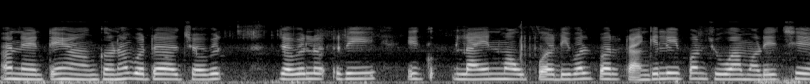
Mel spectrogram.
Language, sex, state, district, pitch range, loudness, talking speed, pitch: Gujarati, female, Gujarat, Valsad, 235-255 Hz, -15 LUFS, 125 wpm, 245 Hz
